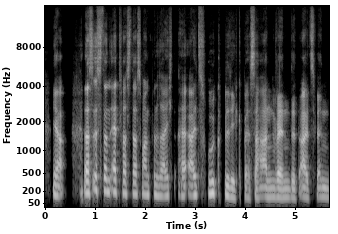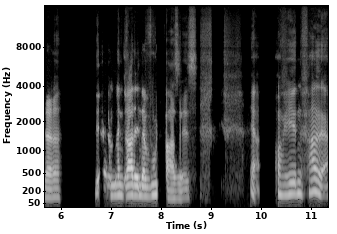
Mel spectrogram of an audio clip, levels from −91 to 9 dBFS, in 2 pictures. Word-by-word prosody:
Ja. - - +1 0.3
Das 180 0 +7
ist 220 -1 0
dann 195 -1 +3
etwas, 185 -4 +1
das 165 -2 -1
man 155 -2 -3
vielleicht, 140 -2 -5
äh, 160 - -14
als 150 +3 -2
Rückblick 145 -8 -2
besser 115 -4 -2
anwendet, 120 -2 +1
als 125 -2 +1
wenn 125 -1 -5
da 120 0 +2 0.7
wie - - 0 0.2
wenn 145 - -3
man 150 0 0
gerade 145 0 +8
in 145 - +2
der 135 -1 +4
Wutphase 110 -9 -1
ist. 120 +1 -8 1.1
Ja, - - -4 0.3
auf 155 -2 -3
jeden 165 +2 -1
Fall. 185 +1 0
145 Hz, 150 wpm, -20 LUFS, 125-165 Hz, 1.1 s, gerade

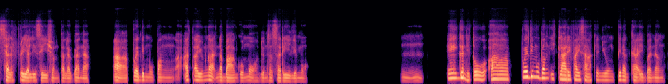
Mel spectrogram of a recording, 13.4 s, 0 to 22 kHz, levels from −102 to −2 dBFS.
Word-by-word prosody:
self-realization 110 -3 0
talaga 105 +2 -3
na 100 -2 -3 0.5
ah, 100 -1 +2
puwede 130 -1 +3
mo 120 -1 -10
pang 110 -2 -7
at 135 - -3
ayun 130 -1 +1
nga 145 -2 +1
nabago 115 -1 -1
mo 115 -3 -7
dun 110 0 -10
sa 110 - -6
sarili 105 -2 -3
mo. 100 -2 -12 1.9
Mm. 110 -1 -12 0.5
Eh 205 +2 +4
ganito, 160 - +4
ah, 170 0 +3 0.3
puwede 245 +2 +8
mo 240 -2 +1
bang 205 -1 +5
i-clarify 155 -4 +2
sakin 135 0 -4
yung 130 -1 -6
pinagkaiba 120 -4 -2
ng, 110 -1 -7
120 Hz, 125 wpm, -22 LUFS, 110-145 Hz, 1.9 s, puwede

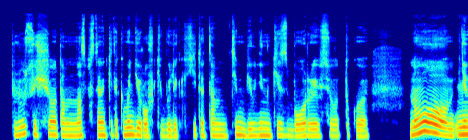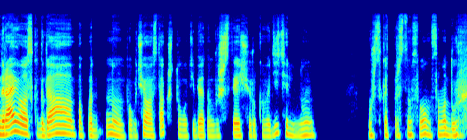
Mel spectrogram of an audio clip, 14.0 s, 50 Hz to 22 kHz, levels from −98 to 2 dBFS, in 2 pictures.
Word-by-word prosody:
Плюс 170 +5 -4
еще 165 0 0
там 150 -1 -3
у 145 0 -2
нас 150 +1 -1
постоянно 155 0 -2
какие-то 170 +1 -6
командировки 155 -4 -2
были, 135 0 -4
какие-то 145 +2 -8
там 140 -1 -5
тимбилдинги, 145 -1 -3
сборы 140 0 -2
и - - -4
всё 135 0 -9
вот 135 - -9
такое. 135 -2 -6 0.6
Ну, 195 -2 +8
не 155 +4 +3
нравилось, 185 +2 +8
когда 175 +5 +3
попад 145 -2 -4 0.2
ну, 160 -7 -1
получалось 140 +2 -2
так, 185 +4 -4
что 140 - -8
у 135 0 -8
тебя 140 0 -2
там 130 - -9
вышестоящий 145 +2 -1
руководитель- 145 +6 -6
ну, 150 +3 -5 0.8
можно 150 -1 -5
сказать 155 -1 -6
простым 160 +2 -5
словом, 165 +1 -3
самодур. 160 0 -3
150 Hz, 160 wpm, -28 LUFS, 140-165 Hz, 0.8 s, Ну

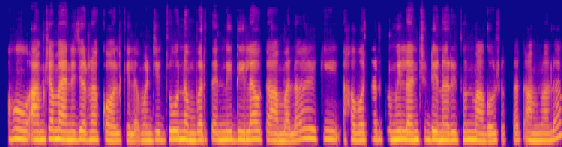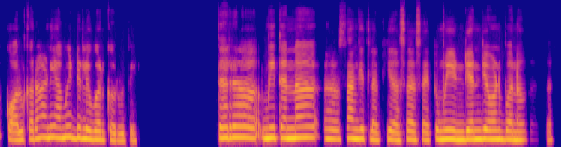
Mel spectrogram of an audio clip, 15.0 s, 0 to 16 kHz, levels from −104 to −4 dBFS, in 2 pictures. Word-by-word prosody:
हो 225 -1 +3
आमच्या 210 +2 +2
मॅनेजरना 205 -1 +2
कॉल 185 -2 -1
केला. 175 -1 -6
म्हणजे 190 +1 -2
जो 215 0 +2
नंबर 200 -1 +3
त्यांनी 200 0 +1
दिला 205 +1 +2
होता 205 -2 -3
आम्हाला 180 +2 -2 0.3
की 220 -2 -4 0.2
हवं 195 0 0
तर 210 -1 -6
तुम्ही 210 +1 +4
लंच 200 0 +3
डिनर 195 -2 +3
इथून 200 +1 0
मागवू 180 -2 0
शकता 180 +1 -12 0.2
आम्हाला 185 +6 -1
कॉल 205 -1 -2
करा 225 +3 -4
आणि 265 0 -1
आम्ही 260 +1 0
डिलिव्हर 225 -4 +1
करू 180 -2 -6
ते. - - -9 1.1
तर 260 +1 +2
अ, 270 0 0
मी 255 +1 +5
त्यांना 250 0 +4 0.3
अ, 230 -1 -2
सांगितलं 230 -3 0
की 220 - -2
असं-असं 200 0 -4
आहे. 195 - -4
तुम्ही 225 +1 +4
इंडियन 215 +1 +4
जेवण 220 -1 +3
बनवतात 200 -2 -3
205 Hz, 170 wpm, -23 LUFS, 195-225 Hz, 1.1 s, मी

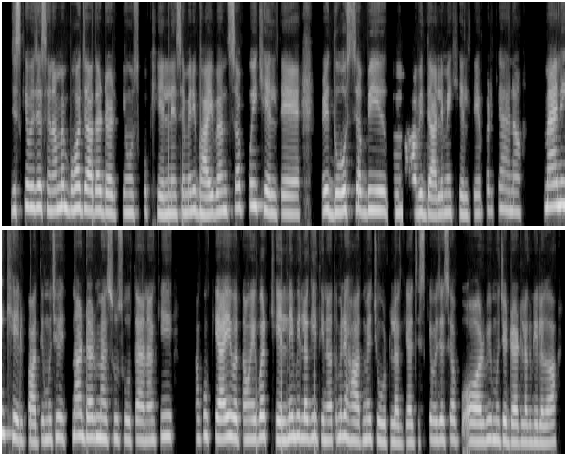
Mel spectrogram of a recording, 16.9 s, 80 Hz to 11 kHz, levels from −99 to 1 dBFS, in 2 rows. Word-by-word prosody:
जिसकी 260 +3 -1
वजह 290 0 +3
से 275 -2 -2
ना 255 +1 -1
मैं 290 +1 +3
बहुत 280 +2 +3
ज़्यादा 255 -1 +3
डरती 235 -1 -2
हूँ 235 - -2
उसको 230 +2 -9
खेलने 225 0 0
से। 235 +2 -4
मेरे 240 +2 0
भाई-बहन 225 +3 +1
सब 285 -1 -3
कोई 315 -1 +2
खेलते 230 -4 0
हैं 220 0 +1 0.3
मेरे 260 +1 +3
दोस्त 250 +2 +2
सब 255 -3 0
भी 255 0 +3 0.2
महाविद्यालय 225 -2 -1
में 235 +1 -2
खेलते 220 -1 -6
हैं 225 - -7
पर 260 - -10
क्या 275 +3 -8
है 260 - -4
न 240 - -6 0.4
मैं 295 +1 +4
नहीं 320 0 +6
खेल 250 -4 +1
पाती 220 0 -2
मुझे 250 +2 -1
इतना 275 +3 -2
डर 265 -1 +2
महसूस 255 -1 -1
होता 240 0 -2
है 235 - +1
ना 235 +1 -2
कि 275 +3 -3 0.4
आपको 265 +3 -3
क्या 265 -1 +3
ही 265 +2 +6
बताऊँ। 250 -2 +1
एक 250 0 +1
बार 275 +1 +5
खेलने 240 +2 +3
भी 275 +1 +3
लगी 260 0 +2
थी 245 - -4
न 235 0 0
तो 255 - -9
मेरे 275 +1 +2
हाथ 235 -2 0
में 250 +1 +1
चोट 225 -3 -2
लग 210 -2 -2
गया 220 +2 -2
जिसकी 215 +3 -7
वजह 240 +1 0
से 240 +2 -5
अब 240 -2 -5
और 225 0 +2
भी 245 - 0
मुझे 240 -1 +1
डर 220 -1 +1
लगने 215 0 -2
लगा 210 +1 -1
245 Hz, 250 wpm, -24 LUFS, 225-260 Hz, 0.4 s, नहीं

